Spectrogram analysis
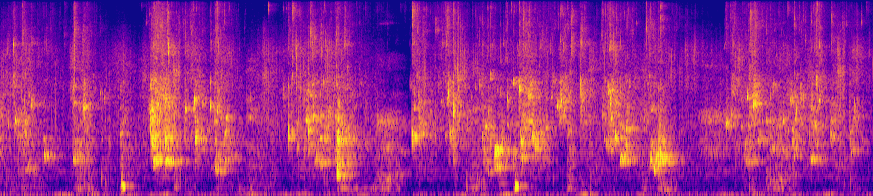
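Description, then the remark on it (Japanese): Bathwater runs and churns for the whole stretch, a steady rushing with uneven splashy surges, as it is whipped up to make plenty of foam for a bath; no voices. “泡いっぱいあった方が気持ちいいから。”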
